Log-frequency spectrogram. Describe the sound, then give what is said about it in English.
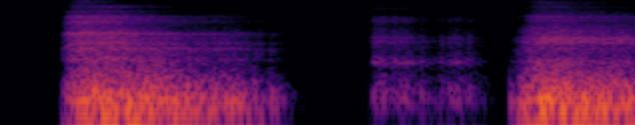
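A voice imitates the slow, heavy mouth breathing of a masked killer: a long rasping exhale, a softer short breath, then another loud drawn-out breath, with brief silent gaps in between and no talking. “He just breathes. He's just around. Heavily. So he's just breathing,”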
